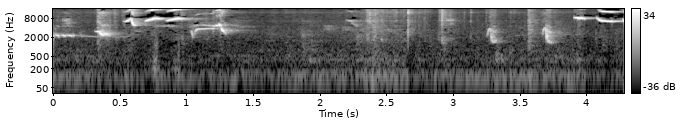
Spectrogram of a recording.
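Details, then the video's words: Tledekan gunung song used as a lure, high thin whistled notes sliding up and down in short bursts, with quiet gaps and soft clicking between phrases. "Burung Tledekan Sulingan Gunung Gacor"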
